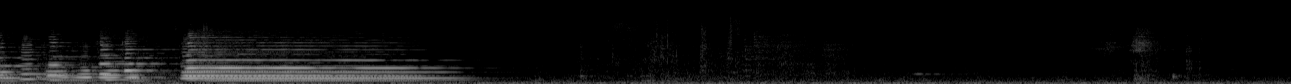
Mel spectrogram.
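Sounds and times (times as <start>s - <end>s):
mood music: 0.0s - 5.0s.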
